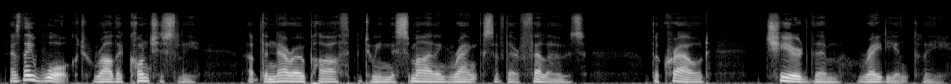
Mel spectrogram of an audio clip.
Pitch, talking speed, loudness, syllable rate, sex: 120 Hz, 130 wpm, -18 LUFS, 4.3 syllables/s, male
